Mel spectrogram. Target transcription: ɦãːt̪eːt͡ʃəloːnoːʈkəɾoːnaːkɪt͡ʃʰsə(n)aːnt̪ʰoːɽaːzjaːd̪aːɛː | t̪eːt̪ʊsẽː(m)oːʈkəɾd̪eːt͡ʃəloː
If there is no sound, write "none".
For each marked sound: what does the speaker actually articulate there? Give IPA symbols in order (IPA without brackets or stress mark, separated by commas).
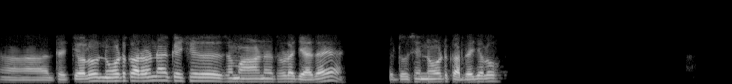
m, n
